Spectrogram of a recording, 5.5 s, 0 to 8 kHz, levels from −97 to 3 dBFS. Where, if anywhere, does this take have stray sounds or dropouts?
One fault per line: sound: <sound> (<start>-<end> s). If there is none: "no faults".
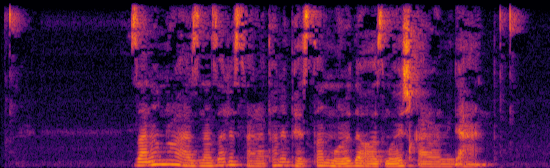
no faults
